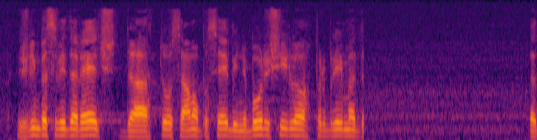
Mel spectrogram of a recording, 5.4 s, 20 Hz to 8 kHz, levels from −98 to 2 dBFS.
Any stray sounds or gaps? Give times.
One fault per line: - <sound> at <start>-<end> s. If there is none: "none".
none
